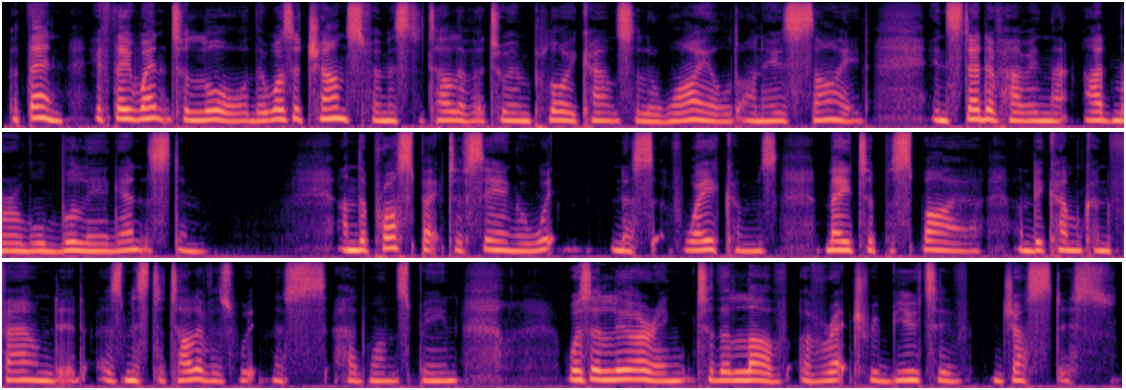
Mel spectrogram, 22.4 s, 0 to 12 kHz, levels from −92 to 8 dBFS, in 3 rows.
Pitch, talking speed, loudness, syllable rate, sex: 220 Hz, 160 wpm, -20 LUFS, 4.9 syllables/s, female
